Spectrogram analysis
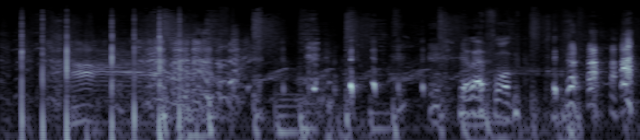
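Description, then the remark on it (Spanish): Sharp, evenly spaced claps tap out a trotting rhythm imitating a horse walking (the 'horse clap'), with voices and chuckling laughter mixing in as the clapping continues irregularly. “Este es el aplauso del caballo. ¿Cómo camina el caballo?”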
